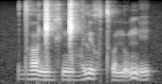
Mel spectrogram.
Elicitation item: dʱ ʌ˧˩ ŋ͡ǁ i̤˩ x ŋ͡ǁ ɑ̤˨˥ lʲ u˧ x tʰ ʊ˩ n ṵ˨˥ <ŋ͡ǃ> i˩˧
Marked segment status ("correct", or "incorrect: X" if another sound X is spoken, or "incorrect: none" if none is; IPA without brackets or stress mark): incorrect: ŋ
